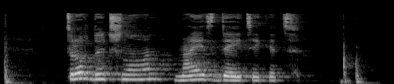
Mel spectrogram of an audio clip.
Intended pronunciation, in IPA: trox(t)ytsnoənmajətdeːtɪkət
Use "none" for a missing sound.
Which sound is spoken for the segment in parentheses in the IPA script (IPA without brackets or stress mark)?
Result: d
